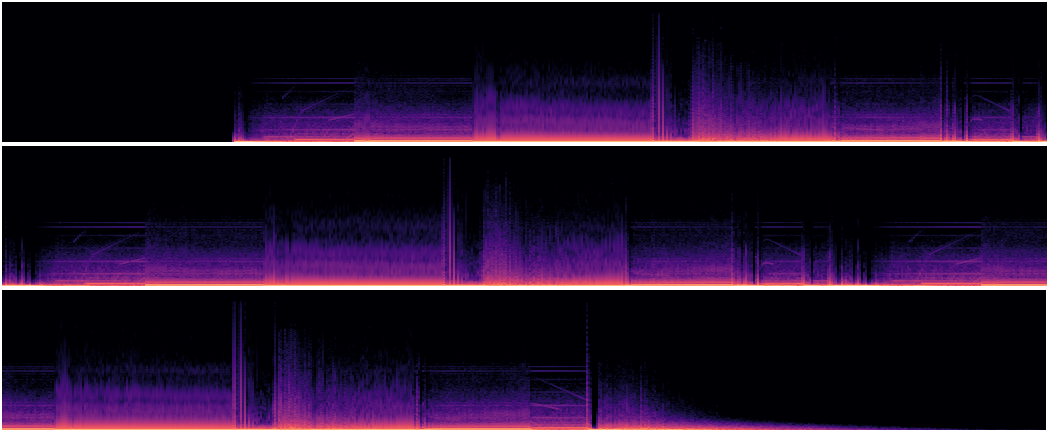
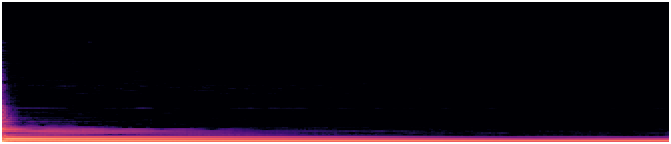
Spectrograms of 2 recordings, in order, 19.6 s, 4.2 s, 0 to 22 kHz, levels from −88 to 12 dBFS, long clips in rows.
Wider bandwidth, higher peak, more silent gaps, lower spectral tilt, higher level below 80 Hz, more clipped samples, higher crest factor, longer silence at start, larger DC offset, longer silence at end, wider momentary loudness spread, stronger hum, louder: second, 2.5 kHz vs 4.1 kHz; about the same, 0 dBFS vs 0 dBFS; neither; first, -11.5 dB/octave vs -9 dB/octave; first, -10 dBFS vs -72 dBFS; neither; second, 8 dB vs 14 dB; first, 1.45 s vs 0 s; neither; first, 1.7 s vs 0 s; about the same, 9 LU vs 9 LU; neither; first, -11 LUFS vs -16 LUFS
